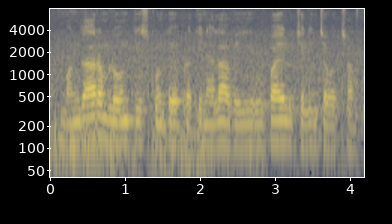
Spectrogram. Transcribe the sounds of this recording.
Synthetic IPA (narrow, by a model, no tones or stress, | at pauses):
mɐŋɡaːɾɐmlo̞ːnt̪iːsu̥kuɳʈe̞ːpɾɐt̪inɛlɐʋiɾuːpaːjɐlut͡ʃeliɲt͡ʃɐʋɐt͡ʃːaː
